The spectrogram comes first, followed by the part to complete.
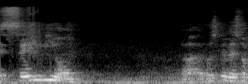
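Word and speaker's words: σημεῖον: Em grego, esse termo aqui, sinais, é seimion. Tá? Eu vou escrever só como é que se pronuncia aqui.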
